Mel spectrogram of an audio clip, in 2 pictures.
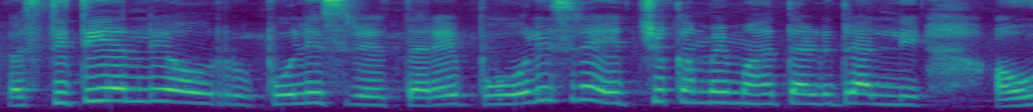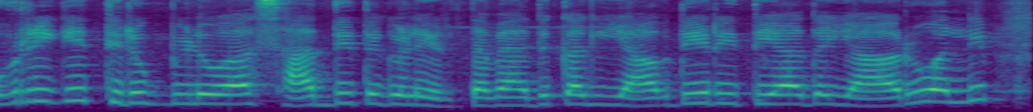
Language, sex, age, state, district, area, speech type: Kannada, female, 18-30, Karnataka, Davanagere, rural, spontaneous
